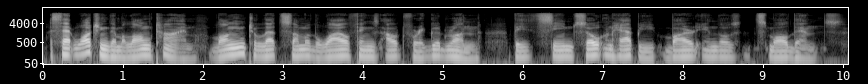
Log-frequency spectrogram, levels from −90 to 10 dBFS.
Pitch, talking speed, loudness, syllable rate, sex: 105 Hz, 175 wpm, -20 LUFS, 4.0 syllables/s, male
